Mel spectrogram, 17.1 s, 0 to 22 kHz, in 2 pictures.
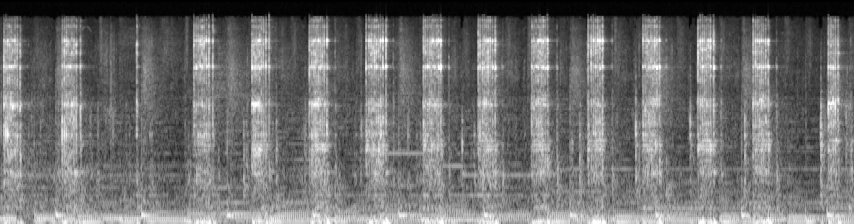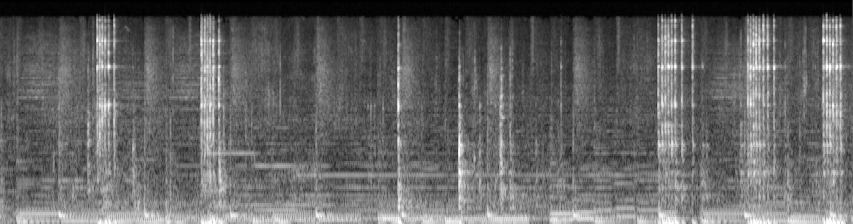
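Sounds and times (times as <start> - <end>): hand ratchet clicking: 0.0 - 17.0.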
